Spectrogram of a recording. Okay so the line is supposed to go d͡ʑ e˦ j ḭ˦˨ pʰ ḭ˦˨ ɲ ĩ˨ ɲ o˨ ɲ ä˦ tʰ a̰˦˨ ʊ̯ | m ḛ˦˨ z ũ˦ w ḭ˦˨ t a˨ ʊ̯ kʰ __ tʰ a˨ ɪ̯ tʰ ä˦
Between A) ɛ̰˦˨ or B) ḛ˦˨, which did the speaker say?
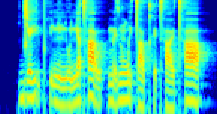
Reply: B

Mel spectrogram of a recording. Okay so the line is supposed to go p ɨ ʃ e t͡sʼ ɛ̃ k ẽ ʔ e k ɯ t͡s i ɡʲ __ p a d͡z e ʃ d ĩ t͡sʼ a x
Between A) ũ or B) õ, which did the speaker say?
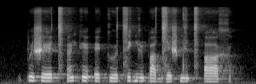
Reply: B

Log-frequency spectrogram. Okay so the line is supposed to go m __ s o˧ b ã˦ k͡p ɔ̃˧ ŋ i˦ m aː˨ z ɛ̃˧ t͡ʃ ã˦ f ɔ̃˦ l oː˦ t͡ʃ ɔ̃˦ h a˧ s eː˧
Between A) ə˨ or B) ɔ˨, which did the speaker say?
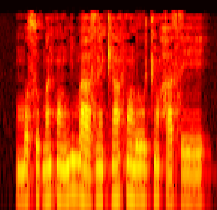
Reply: B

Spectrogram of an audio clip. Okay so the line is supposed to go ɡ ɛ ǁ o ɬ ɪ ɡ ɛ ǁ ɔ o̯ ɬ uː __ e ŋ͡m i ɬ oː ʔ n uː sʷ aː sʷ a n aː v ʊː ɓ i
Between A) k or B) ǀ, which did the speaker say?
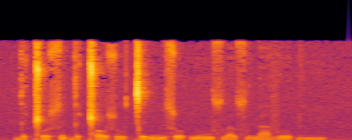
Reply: B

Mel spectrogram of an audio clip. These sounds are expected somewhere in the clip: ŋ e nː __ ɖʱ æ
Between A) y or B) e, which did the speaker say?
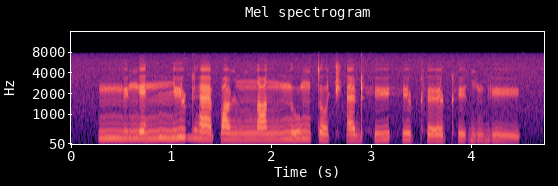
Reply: A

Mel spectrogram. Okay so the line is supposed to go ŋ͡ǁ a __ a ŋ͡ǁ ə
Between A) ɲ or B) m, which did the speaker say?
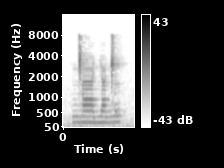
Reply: A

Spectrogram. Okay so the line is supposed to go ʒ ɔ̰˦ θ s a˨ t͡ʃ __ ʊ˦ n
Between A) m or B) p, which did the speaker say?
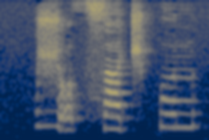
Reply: B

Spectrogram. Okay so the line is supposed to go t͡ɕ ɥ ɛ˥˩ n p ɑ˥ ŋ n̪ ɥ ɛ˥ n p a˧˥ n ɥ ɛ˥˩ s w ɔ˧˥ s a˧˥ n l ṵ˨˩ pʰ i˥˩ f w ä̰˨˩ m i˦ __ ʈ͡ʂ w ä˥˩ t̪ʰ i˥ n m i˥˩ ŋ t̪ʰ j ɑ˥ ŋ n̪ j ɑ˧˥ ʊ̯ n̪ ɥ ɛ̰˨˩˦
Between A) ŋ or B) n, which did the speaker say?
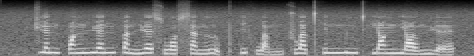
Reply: B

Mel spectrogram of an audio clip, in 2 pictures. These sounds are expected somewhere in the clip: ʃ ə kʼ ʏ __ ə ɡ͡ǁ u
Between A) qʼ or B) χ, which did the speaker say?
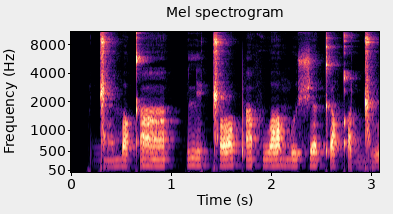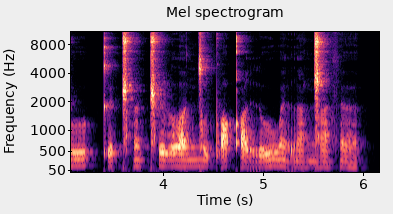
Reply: A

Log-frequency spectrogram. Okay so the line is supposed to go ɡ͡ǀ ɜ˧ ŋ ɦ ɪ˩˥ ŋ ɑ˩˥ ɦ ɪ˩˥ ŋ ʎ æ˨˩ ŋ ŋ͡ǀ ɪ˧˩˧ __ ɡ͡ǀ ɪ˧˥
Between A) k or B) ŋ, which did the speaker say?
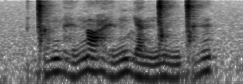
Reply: B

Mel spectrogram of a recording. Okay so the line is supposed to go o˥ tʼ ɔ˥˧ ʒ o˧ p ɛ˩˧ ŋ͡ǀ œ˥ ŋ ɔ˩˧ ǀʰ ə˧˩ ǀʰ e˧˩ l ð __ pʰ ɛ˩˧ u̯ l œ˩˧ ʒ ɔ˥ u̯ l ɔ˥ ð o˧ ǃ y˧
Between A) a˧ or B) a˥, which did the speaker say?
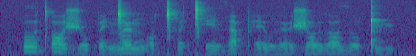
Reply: B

